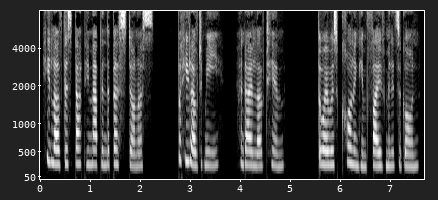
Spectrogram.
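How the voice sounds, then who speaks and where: A woman's voice: high voice, fairly even intonation, normal speed, dark tone, dry recording, studio quality, voice pushed up, lightly acted. A woman voicing an ailing, grieving poor wife with a put-on Northern English dialect, querulous and rising into wild pleading. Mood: frantic grief.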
